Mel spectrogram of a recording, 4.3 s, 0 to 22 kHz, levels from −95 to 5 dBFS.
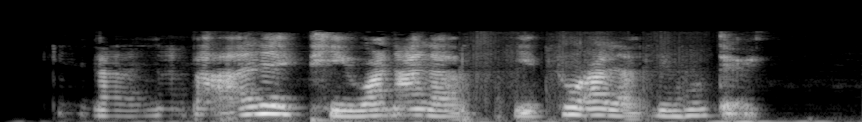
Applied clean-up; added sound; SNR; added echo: neural mask model DeepFilterNet 3.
